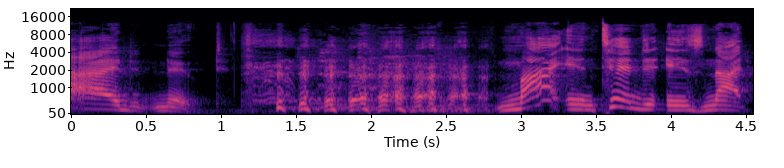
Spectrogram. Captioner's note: laughter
